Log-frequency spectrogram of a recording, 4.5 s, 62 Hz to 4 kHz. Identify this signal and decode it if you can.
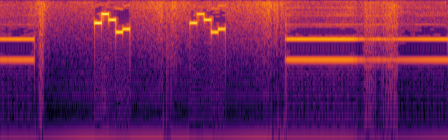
Five-tone selective call (ZVEI), heard as quick runs of five tones, tones of about 70 ms. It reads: 88956 88956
